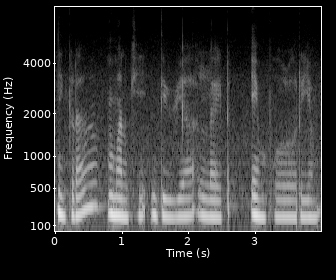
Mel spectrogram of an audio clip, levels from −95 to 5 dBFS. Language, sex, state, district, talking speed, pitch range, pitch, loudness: Telugu, female, Andhra Pradesh, Annamaya, 90 wpm, 180-200 Hz, 190 Hz, -18 LUFS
